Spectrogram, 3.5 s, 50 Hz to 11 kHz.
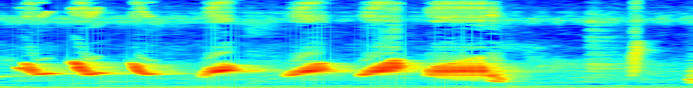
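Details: Farm-kept white-rumped shama of Aceh, Gunung Leuser origin, wild-caught at Aih Ilang, Pining, in 2017. Six rapid slurred, upswept whistles come at a steady pace, ending in a harsh buzzy, descending rattle.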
